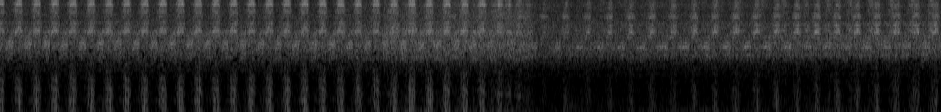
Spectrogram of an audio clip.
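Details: Oily cicadas and bear cicadas (abura zemi and kuma zemi) fill a tree in Toyohashi City, Japan. A loud, high, shrill buzz pulses rapidly, nearly three beats a second, then softens slightly halfway but keeps throbbing.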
